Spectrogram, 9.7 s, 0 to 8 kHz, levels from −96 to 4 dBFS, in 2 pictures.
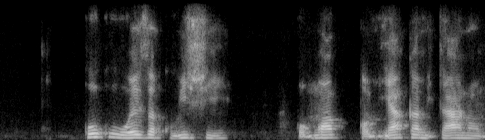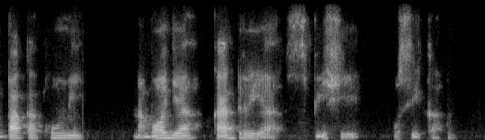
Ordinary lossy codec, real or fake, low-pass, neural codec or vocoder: Opus, 16 kbps; fake; 7.2 kHz; vocoder, 22.05 kHz, 80 mel bands, HiFi-GAN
